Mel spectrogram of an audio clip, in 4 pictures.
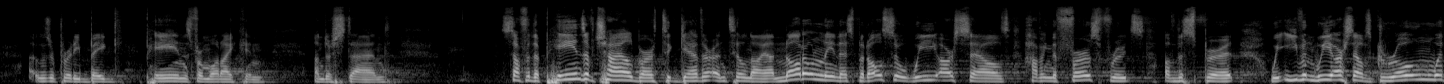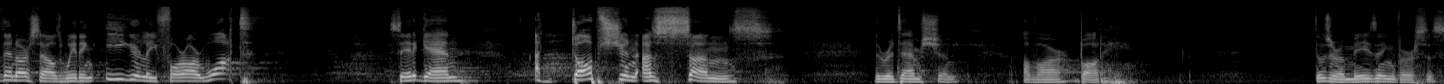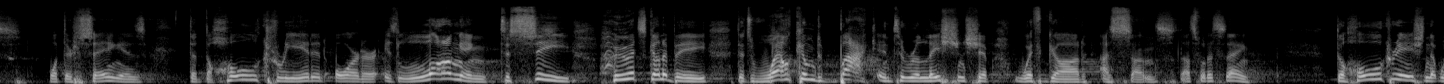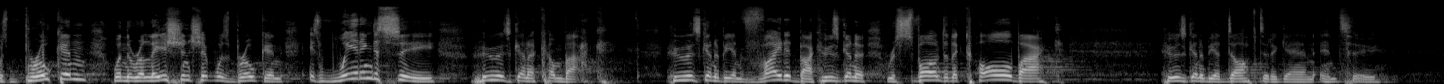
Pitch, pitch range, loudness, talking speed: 155 Hz, 135-185 Hz, -26 LUFS, 140 wpm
